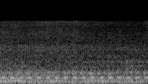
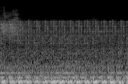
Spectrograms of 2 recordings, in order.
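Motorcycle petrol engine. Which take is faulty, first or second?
second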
